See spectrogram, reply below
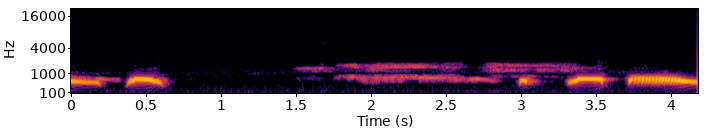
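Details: Captive decoy spotted dove cooing to provoke wild doves. Loud arched coos open the phrase, and quieter murmured notes follow. It ends with a short note, an arched coo, and a long, slightly falling, vibrating coo. No other sounds.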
